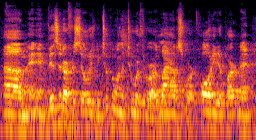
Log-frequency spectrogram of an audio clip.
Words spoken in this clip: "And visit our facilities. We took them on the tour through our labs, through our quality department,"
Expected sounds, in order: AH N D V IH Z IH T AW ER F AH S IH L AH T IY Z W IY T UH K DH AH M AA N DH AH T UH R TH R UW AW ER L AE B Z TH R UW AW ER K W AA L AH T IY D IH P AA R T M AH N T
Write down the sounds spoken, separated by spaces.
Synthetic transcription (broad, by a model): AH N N V IH Z IH T AW ER F AH S IH L AH T IY Z W IY T UH K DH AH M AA N DH AH T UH R TH R UW AW ER L AE B Z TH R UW AW ER K W AA L AH T IY D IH P AA R T M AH N T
